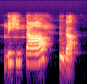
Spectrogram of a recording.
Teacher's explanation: Visarga followed by pa, so upadhmaniya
